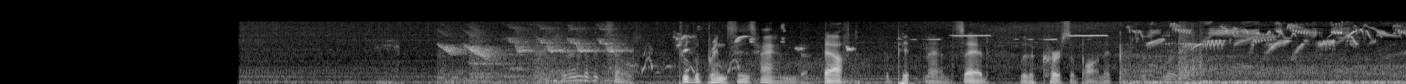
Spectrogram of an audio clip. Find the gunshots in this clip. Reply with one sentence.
The gunshots can be heard from 11.8 to 12.2 s.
